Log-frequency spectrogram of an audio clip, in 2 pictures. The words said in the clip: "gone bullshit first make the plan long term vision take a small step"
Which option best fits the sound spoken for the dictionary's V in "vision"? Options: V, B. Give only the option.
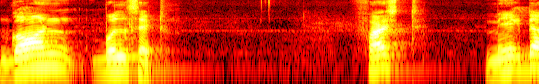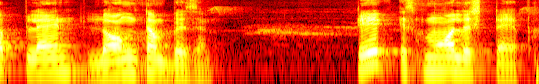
B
